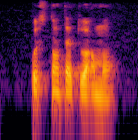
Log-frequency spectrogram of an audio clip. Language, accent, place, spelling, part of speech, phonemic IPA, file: French, France, Lyon, ostentatoirement, adverb, /ɔs.tɑ̃.ta.twaʁ.mɑ̃/, LL-Q150 (fra)-ostentatoirement.wav
- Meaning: ostentatiously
